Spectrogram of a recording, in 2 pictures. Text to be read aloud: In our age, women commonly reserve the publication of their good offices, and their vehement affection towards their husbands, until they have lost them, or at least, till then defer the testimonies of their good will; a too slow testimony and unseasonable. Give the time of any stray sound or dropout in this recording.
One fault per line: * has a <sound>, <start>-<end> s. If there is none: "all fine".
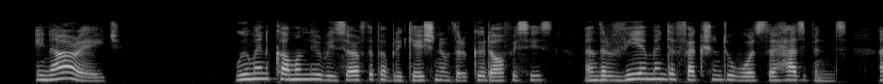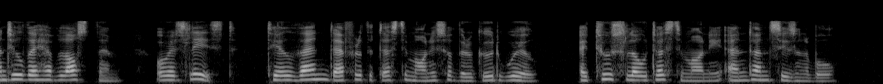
all fine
